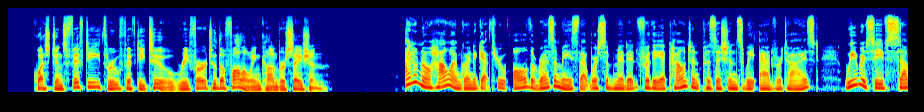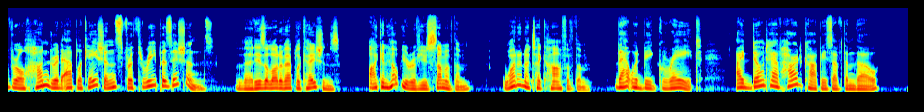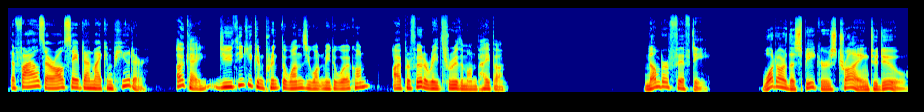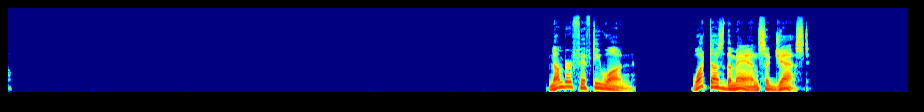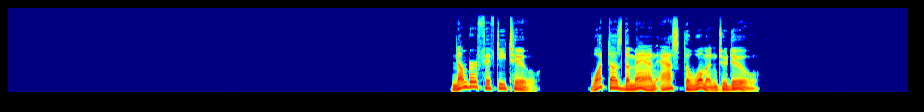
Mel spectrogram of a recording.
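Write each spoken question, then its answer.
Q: What are the speakers trying to do?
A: Review resumes to hire accountants

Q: What does the man suggest?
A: Taking half of the applications to review

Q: What does the man ask the woman to do?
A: Print the resumes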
